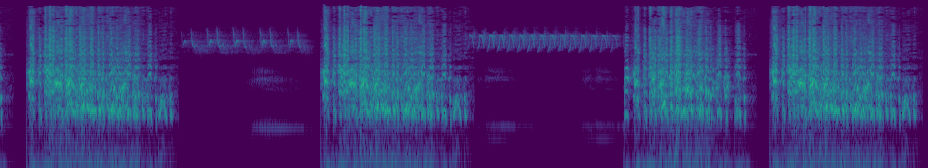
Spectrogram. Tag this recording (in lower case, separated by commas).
turkey gobbling, turkey, gobble, fowl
